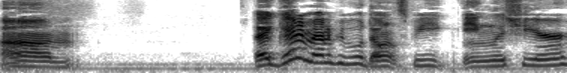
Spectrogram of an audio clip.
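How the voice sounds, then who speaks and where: A woman is speaking. She has a North Carolina accent. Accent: Southern US (North Carolina). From US South, North Carolina. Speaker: army spouse vlogger. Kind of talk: casual vlog talk.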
